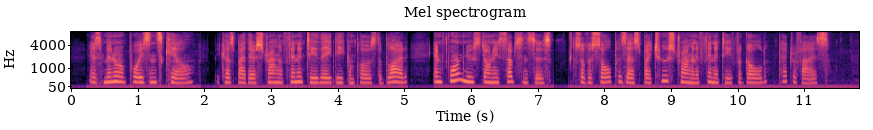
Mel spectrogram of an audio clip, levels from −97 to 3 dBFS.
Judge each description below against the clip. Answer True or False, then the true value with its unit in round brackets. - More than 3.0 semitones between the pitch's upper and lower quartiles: False (2.4 semitones)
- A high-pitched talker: True (220 Hz)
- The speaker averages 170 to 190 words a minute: False (150 wpm)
